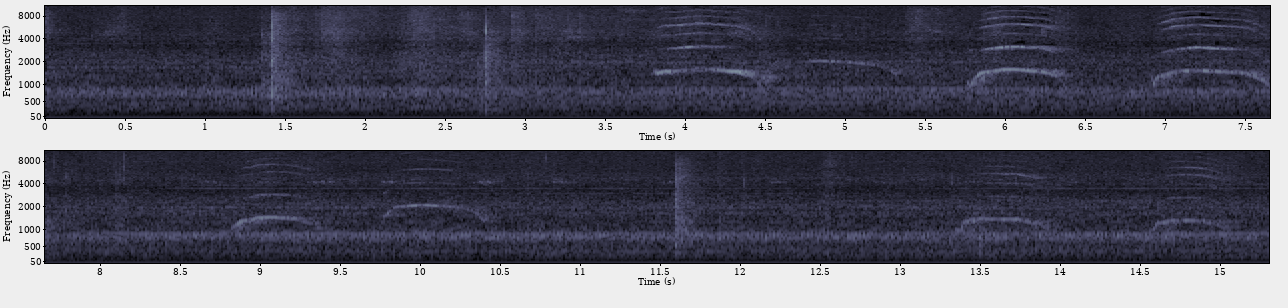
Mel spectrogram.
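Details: Ragdoll kittens from a central Kansas cattery, born and nurtured indoors without cages, let out short, high arched mews, about nine spread across the clip, some in close pairs, over a low humming room background and faint taps.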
